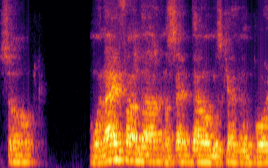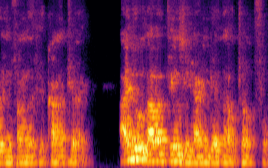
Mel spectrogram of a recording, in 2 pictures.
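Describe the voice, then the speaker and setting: In a room with audible echo, a man with a dark, mellow tone speaks fairly quickly at medium pitch, his intonation fairly even. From Cuban heritage. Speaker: landscaping account manager. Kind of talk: community board meeting. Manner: loud; halting, repetitive.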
